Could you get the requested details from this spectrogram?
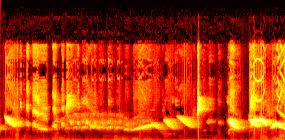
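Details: Song of a green-winged saltator: a run of softer gliding whistles, then several strong, clear whistled notes near the end, each bending in pitch.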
